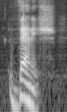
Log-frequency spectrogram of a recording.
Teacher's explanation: la V, labio dental, es diferente a la V bilabial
